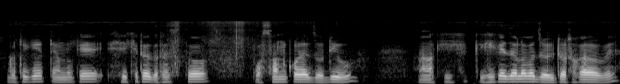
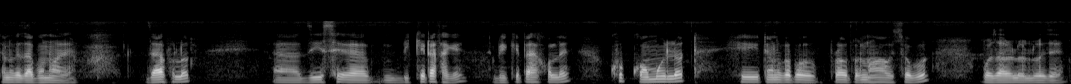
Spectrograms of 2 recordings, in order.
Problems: constant background noise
